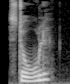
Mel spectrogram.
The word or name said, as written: stol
